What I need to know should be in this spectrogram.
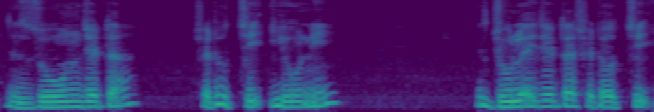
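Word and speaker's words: Juni: তারপরে কি জুন যেটা, সেটা হচ্ছে ইউনি।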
